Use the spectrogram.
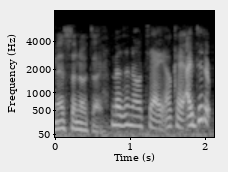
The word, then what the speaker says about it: Mezzanotte: Did I pronounce that right? Mezzanotte? Mezzanotte.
